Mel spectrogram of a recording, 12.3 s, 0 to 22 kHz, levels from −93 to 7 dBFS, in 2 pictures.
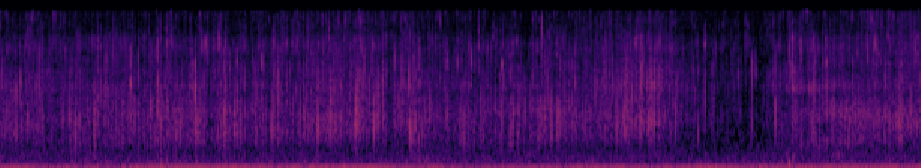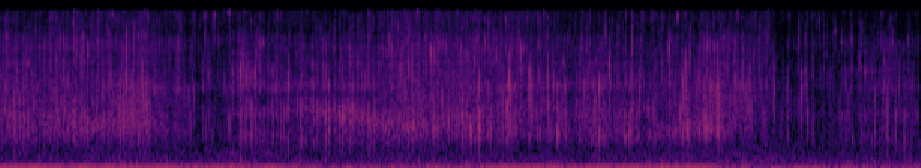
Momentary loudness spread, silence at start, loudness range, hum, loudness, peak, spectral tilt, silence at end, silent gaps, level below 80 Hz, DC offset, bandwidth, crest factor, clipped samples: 5 LU; 0 s; 2 LU; none; -51 LUFS; -22 dBFS; -1.5 dB/octave; 0 s; none; -56 dBFS; under 0.1%; 17 kHz; 30 dB; under 0.1%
